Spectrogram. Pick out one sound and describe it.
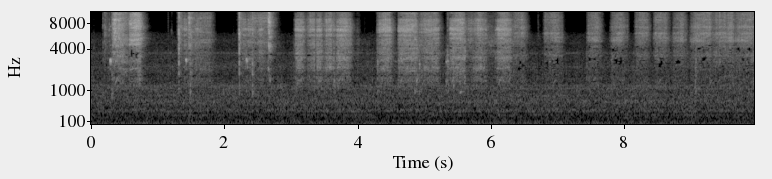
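Small servo motors whir in short bursts.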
